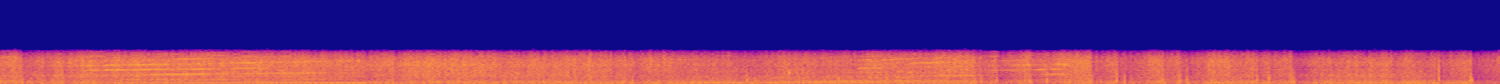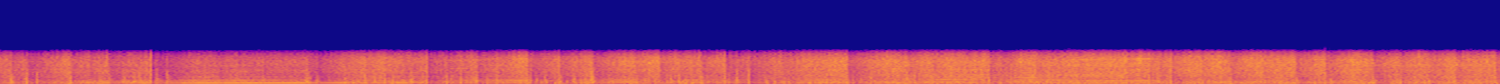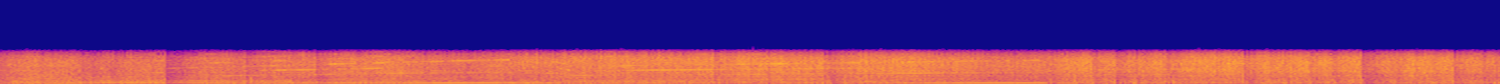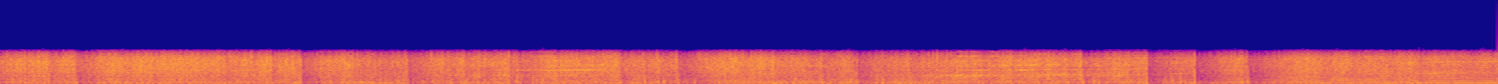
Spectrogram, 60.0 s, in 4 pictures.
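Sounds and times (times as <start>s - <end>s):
car engine accelerating: 0.0s - 59.9s
road and wind noise: 0.0s - 59.9s.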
